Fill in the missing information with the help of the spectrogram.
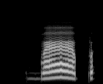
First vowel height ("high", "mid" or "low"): low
